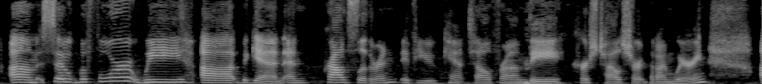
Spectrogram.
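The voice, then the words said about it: Slightly worn, strained voice. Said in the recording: “if my voice sounds a little shot, but we've been reading chapters out loud all day long”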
